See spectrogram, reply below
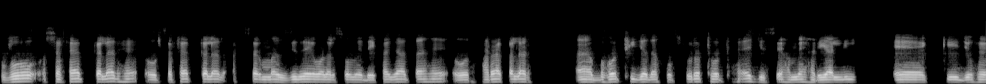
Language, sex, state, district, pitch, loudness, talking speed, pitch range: Hindi, male, Uttar Pradesh, Jyotiba Phule Nagar, 120 Hz, -18 LUFS, 180 wpm, 115-125 Hz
